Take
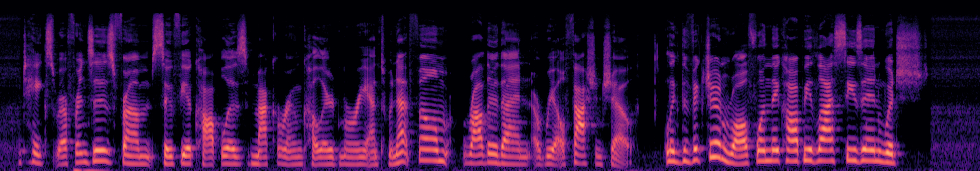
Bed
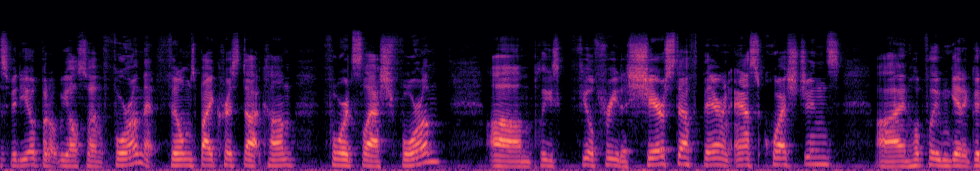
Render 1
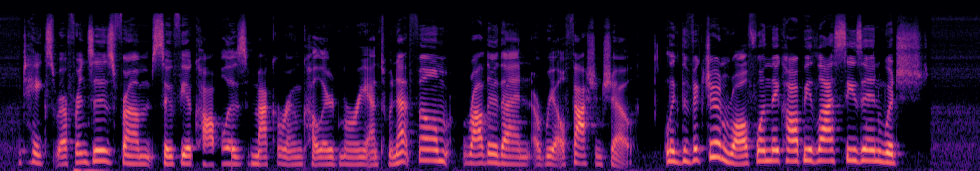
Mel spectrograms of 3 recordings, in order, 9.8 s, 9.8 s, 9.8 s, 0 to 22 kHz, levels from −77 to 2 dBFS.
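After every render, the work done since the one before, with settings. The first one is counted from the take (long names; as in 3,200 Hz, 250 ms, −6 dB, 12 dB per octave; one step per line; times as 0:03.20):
0:01.92–0:02.32: Chebyshev band-stop filter 180–570 Hz, order 3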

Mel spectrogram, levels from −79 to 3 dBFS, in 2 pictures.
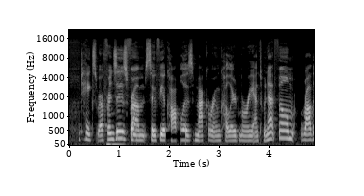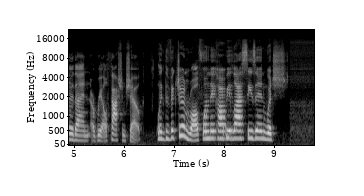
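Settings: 0:00.68–0:01.34: double-tracking delay 19 ms −2 dB
0:04.38–0:05.85: Butterworth low-pass 8,800 Hz 48 dB per octave
0:07.53–0:08.42: double-tracking delay 41 ms −6.5 dB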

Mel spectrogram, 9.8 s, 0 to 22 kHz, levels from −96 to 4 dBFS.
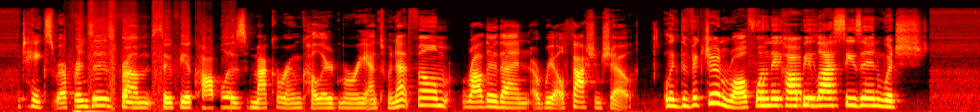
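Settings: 0:00.64–0:02.37: running median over 9 samples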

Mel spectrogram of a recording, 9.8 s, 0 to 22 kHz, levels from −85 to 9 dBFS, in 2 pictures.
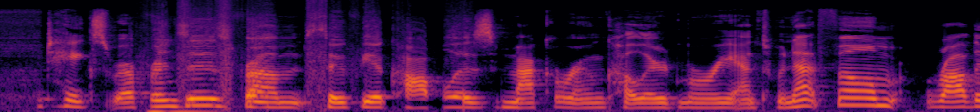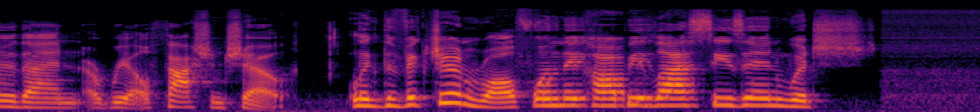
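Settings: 0:05.86–0:07.20: clip gain +3 dB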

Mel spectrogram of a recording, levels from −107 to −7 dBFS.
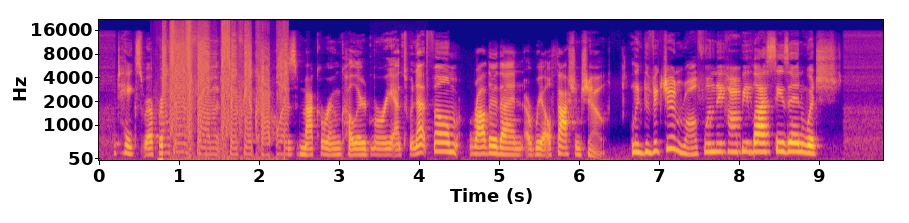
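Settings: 0:00.79–0:02.37: every bin compressed towards the loudest bin 10 to 1
0:03.38–0:04.11: bass and treble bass −12 dB, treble +8 dB
0:06.08–0:08.19: drawn EQ curve 220 Hz 0 dB, 360 Hz −8 dB, 720 Hz −26 dB, 1,200 Hz −5 dB, 1,700 Hz −6 dB, 3,400 Hz +10 dB, 5,200 Hz −8 dB, 7,600 Hz −11 dB, 12,000 Hz −1 dB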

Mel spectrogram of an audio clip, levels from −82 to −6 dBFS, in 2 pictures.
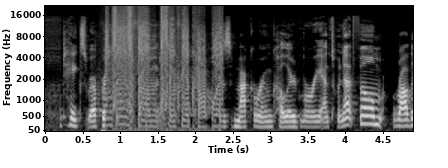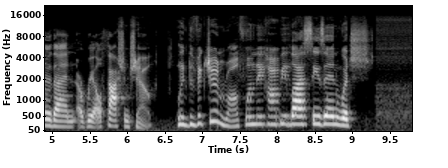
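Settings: drawn EQ curve 270 Hz 0 dB, 910 Hz +3 dB, 2,900 Hz −4 dB, 5,200 Hz +2 dB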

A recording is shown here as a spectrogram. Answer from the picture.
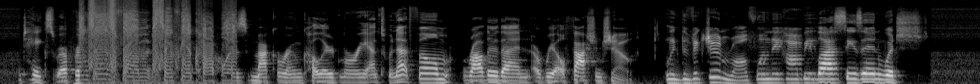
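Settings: sub-octave generator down 2 octaves, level −3 dB
bit-depth reduction 12 bits, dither triangular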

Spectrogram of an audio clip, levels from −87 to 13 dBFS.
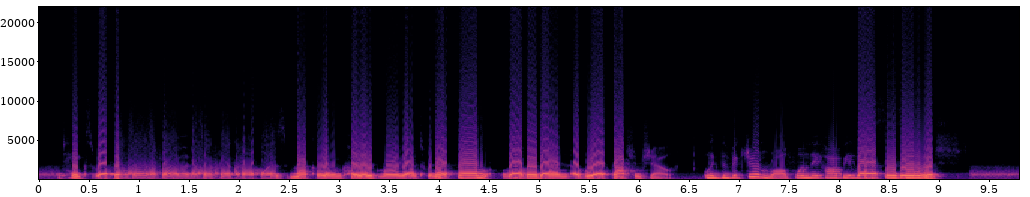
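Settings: low-pass with resonance 690 Hz, resonance Q 5.9
slew-rate limiting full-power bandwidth 90 Hz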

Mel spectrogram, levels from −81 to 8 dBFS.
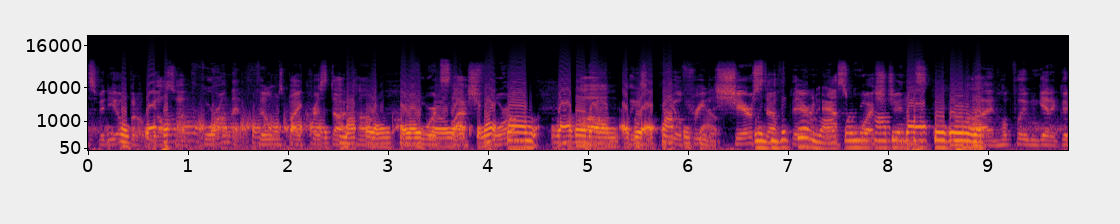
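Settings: mix in bed −5 dB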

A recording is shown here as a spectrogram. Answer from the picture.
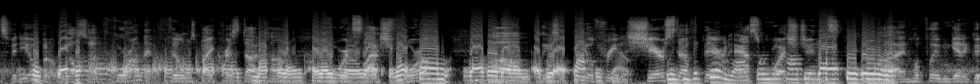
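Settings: level +5 dB
brickwall limiter −3 dBFS, peak gain reduction 2.5 dB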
